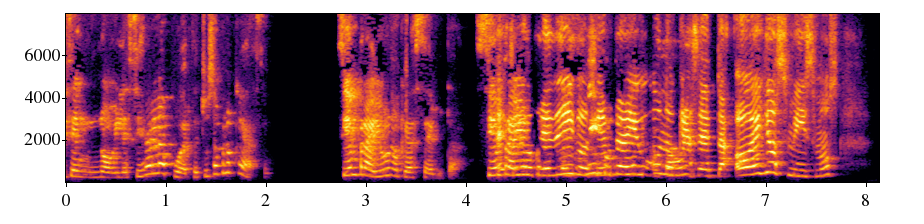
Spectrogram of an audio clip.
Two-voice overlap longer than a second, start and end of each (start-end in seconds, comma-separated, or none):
4.3-6.3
